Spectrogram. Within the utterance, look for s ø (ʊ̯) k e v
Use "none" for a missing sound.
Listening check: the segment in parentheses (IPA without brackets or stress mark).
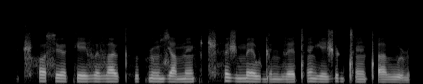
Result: ə̯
